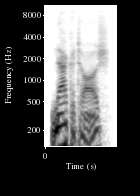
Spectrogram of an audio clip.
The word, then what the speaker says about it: Natchitoches: with fire markings near, Natchitoches, Louisiana, pronounced Natchitoches, and Schaghtikoke, New York, pronounced Scattercoke.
